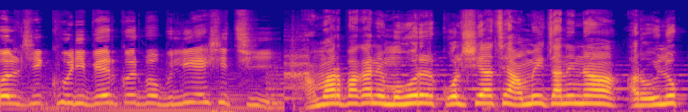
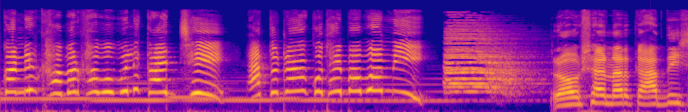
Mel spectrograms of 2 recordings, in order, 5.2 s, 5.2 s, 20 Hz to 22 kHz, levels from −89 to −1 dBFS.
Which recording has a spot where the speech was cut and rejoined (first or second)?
first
